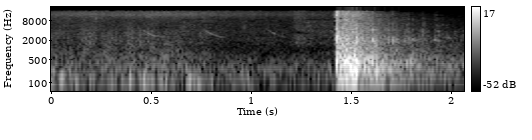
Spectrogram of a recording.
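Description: A Volcano brand 'Tracer' sound bomb, a small ball-shaped single-sound firecracker, exploding with one loud bang about one and a half seconds in, followed by a short echo.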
